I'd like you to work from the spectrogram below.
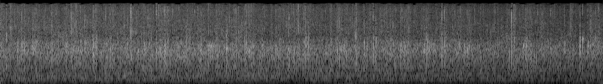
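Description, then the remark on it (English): A church audience applauds for mothers, a dense, even patter of many hands clapping at once that stays at a constant loudness throughout, with no voices rising above it. “Yeah, you can clap for mom.”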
